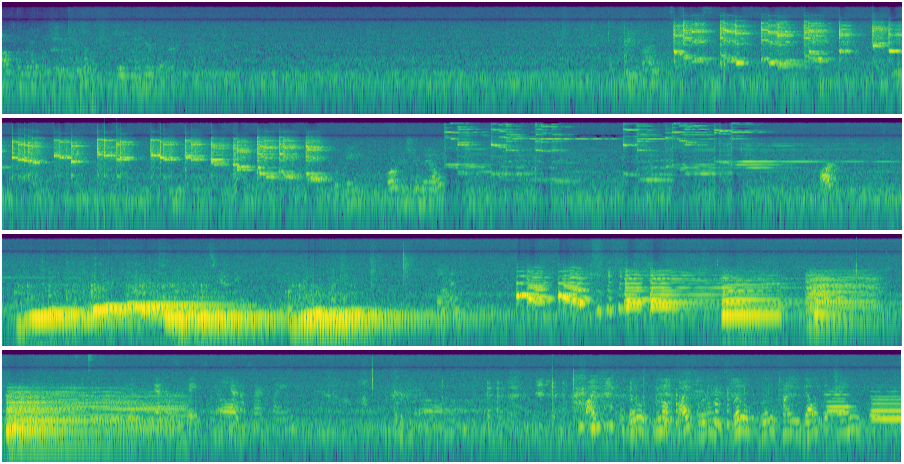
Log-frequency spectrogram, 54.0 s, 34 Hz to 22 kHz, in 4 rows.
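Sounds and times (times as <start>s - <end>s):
bright struck xylophone notes: 10.1s - 18.5s, 20.1s - 34.3s
light high tinkles: 20.1s - 27.4s
deep sustained organ chords: 25.7s - 34.7s, 37.8s - 43.6s.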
